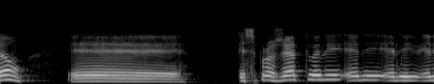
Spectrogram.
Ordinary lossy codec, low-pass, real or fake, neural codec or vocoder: none; 5.4 kHz; real; none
